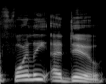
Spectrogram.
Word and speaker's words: Folie à Deux: The title is pronounced Joker Folie à Deux, and it's French for Joker Shared Madness, as in Joker Shared Psychotic Episode.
